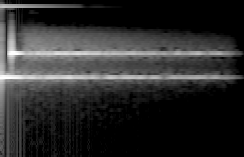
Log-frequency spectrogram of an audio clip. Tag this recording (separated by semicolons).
coin; note; object; item; diamond; pick-up; game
